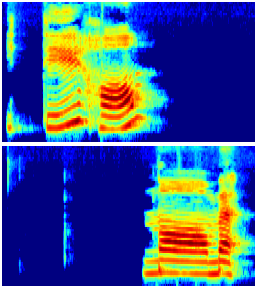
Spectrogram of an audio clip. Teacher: Yəni t-dan biri d olur. Namə sözündə isə a uzanır. Deməli, yazılışı ilə tələffüzü fərqlənmir.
